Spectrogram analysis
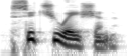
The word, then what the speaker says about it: situation: So we pronounce it with the ch sound. It's pronounced situ, situation. One situation or two situations. So the second syllable is the long oo like boot and moon. Situ, situation. We have two vowels together, the oo and the a. We need to link these vowels with the sound w, like the W sound, w, together. Situation, situation.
